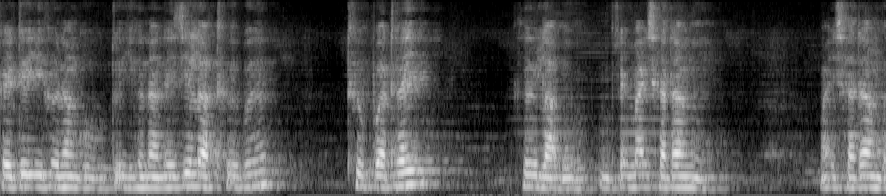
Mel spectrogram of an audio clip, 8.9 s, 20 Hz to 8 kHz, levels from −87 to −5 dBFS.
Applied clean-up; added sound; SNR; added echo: neural separator model SepFormer DNS4.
